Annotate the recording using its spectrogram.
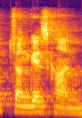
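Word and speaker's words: चंगेज़ ख़ान: से जानने लगे हैं और आज हम चंगेज़ खान को ईपीएस jiomusic खान की तरह ही पड़ते हैं इसको चंगेज खान पढ़ा जाता है तो यह चीज है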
